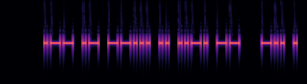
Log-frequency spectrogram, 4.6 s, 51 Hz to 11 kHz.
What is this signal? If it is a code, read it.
Morse code, heard as a keyed tone, about 25 wpm, 700 Hz. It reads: WA7IFM DE
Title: USA Callsign DE Callsign - 6 Characters - 25wpm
